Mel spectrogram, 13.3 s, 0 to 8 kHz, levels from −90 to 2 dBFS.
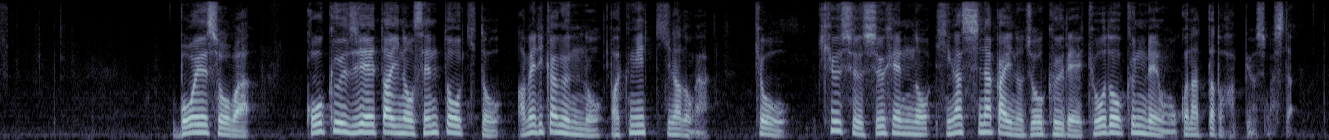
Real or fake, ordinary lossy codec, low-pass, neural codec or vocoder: fake; none; none; codec, 16 kHz, 4 kbps, FreqCodec, larger model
